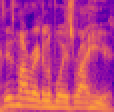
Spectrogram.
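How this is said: It is said in his natural voice.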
